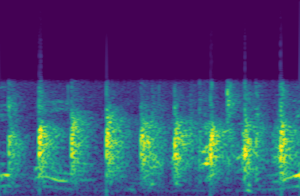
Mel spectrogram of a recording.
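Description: A small group of people clapping, about three to four claps a second, with voices exclaiming over the applause.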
